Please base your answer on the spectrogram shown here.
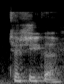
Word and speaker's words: Tashika: Tashika.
